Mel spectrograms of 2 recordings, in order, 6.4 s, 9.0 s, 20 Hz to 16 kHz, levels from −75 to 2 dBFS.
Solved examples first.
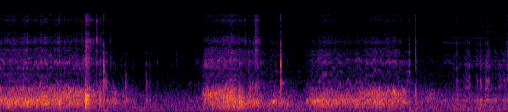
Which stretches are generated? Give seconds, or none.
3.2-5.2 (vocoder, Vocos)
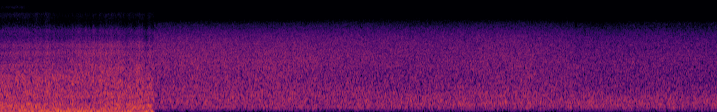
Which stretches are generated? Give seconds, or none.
none

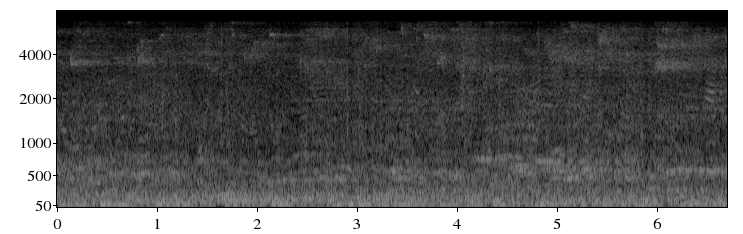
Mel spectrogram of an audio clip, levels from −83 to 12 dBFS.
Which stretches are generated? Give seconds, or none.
none

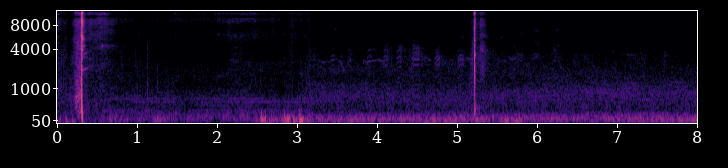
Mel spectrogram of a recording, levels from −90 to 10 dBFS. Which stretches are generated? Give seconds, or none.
2.0-2.5 (vocoder, Vocos)

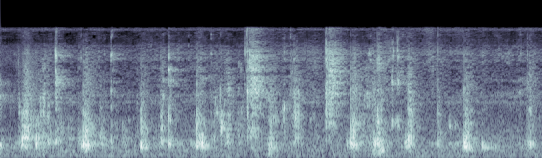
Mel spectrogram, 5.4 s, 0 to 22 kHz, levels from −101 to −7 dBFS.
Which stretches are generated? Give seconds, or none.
none

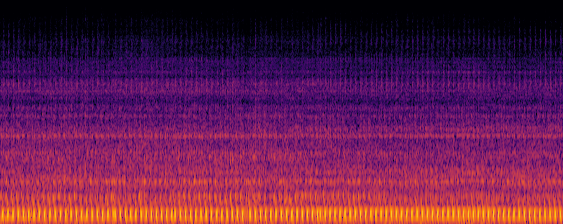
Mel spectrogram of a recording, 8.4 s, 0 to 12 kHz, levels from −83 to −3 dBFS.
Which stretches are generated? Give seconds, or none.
1.7-2.6 (autoencoder, DAC-VAE); 3.7-4.8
